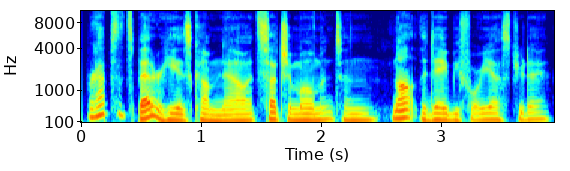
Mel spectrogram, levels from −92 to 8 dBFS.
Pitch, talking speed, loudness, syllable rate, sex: 150 Hz, 260 wpm, -19 LUFS, 6.4 syllables/s, male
